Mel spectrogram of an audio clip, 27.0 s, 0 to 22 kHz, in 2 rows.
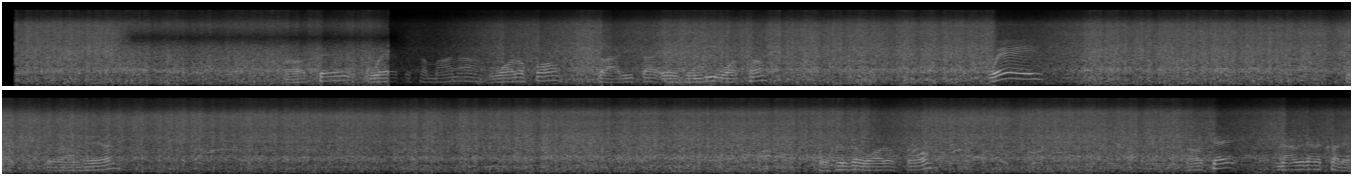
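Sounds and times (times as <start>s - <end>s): waterfall rushing over rocks: 0.1s - 26.9s.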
